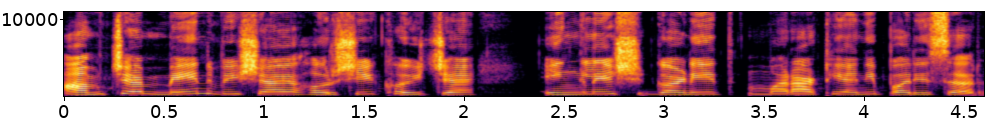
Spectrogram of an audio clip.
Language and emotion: Goan Konkani, neutral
